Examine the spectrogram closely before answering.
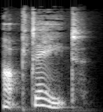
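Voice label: "update", British English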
